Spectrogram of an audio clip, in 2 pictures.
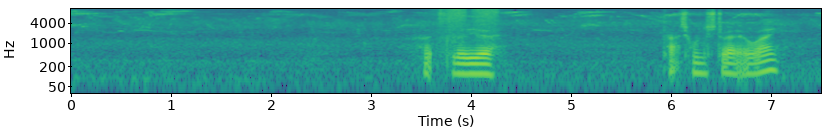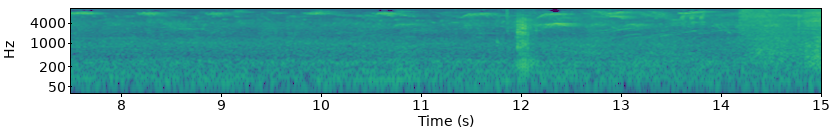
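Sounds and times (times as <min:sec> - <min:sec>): distant birds chirping: 0:00.0 - 0:15.0
short rush of noise: 0:03.6 - 0:04.3.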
